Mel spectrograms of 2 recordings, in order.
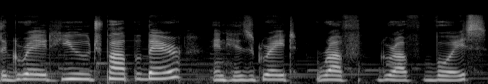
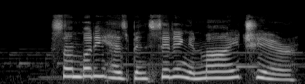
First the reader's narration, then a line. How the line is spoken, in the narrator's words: said the middle-sized Mama Bear in her middle voice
